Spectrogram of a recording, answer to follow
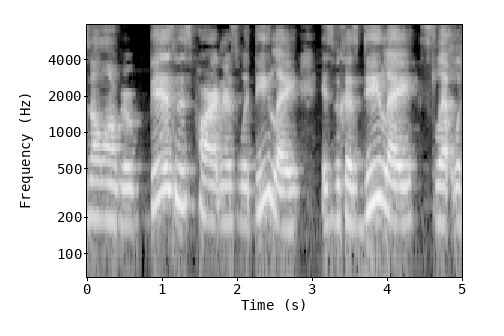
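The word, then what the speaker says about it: D'LAI: the story okay so billy and d uh delay is how you say his name they were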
